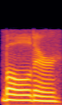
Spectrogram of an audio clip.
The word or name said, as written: Boulder Dam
